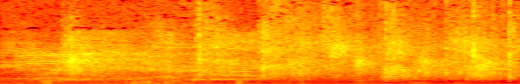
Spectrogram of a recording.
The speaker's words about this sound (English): I'll clap for myself.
